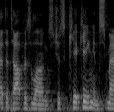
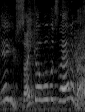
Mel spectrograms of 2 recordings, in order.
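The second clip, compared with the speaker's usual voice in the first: incredulous. Retold or imitated. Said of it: "I'm like".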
